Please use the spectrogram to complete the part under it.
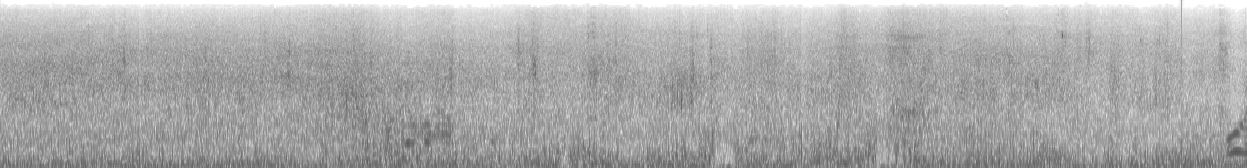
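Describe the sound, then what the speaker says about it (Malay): Strong wind buffets the microphone on an island beach at Pulau Bunta, Aceh Besar, during a fishing and camping trip, a constant loud roar with low rumble and surf-like wash throughout the clip. "Aku dah lawan angin."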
